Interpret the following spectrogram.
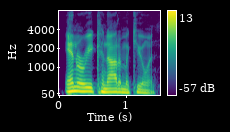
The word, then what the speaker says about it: Anne-Marie Cannata McEwen: get this right because it's important it's important Anne-Marie Canada McEwen perfect hey hey that's pretty good I do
